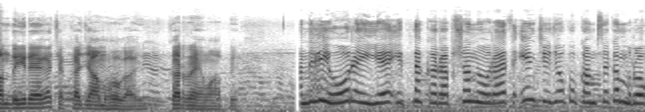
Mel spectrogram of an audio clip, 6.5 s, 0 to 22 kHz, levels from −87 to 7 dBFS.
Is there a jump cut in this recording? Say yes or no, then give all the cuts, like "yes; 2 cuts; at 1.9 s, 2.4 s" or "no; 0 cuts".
yes; 1 cut; at 3.0 s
